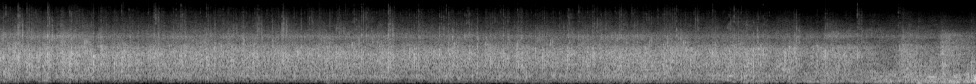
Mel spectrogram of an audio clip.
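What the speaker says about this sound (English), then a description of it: "Can we please give these students a round of applause" Students at an Emmanuel College welcome assembly in February 2019 receiving a round of applause: a large audience claps loudly and continuously in a hall, with a dense, sustained wash of hand claps throughout.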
